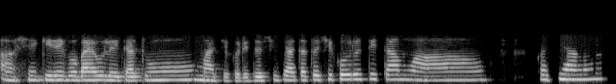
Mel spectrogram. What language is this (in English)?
Konkani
